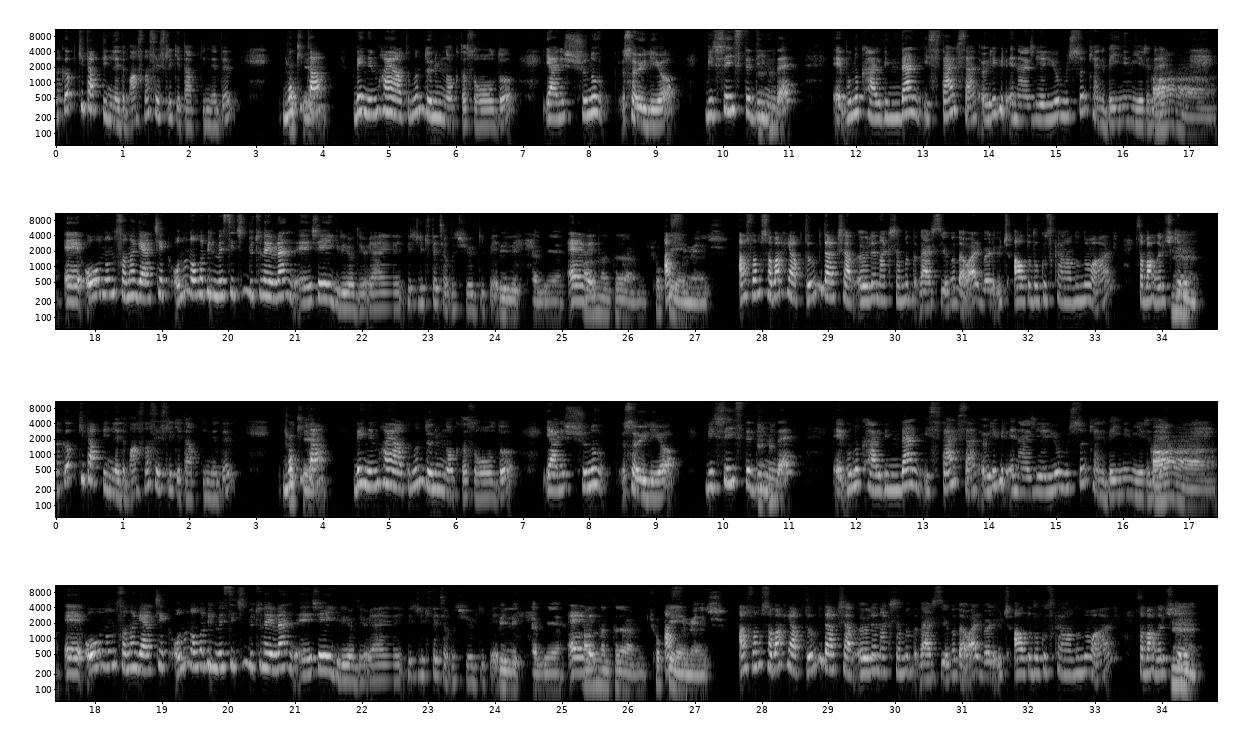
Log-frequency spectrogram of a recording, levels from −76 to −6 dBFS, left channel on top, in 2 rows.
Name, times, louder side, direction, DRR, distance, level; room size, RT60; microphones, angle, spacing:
voice 1, 0.0-3.1 3.4-4.0 4.5-16.6 17.1-24.6 25.1-25.5 26.5-26.7 27.7-34.4, left 1 dB, 45° left, 3 dB, 0.8 m, -32 dB
voice 2, 3.4-4.0 10.5-10.8 16.4-17.5 24.1-25.1 25.3-27.4 34.1-34.5, right 4 dB, 65° right, 4 dB, 0.5 m, -35 dB
5.8 x 2.5 x 2.6 m, 0.32 s
head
